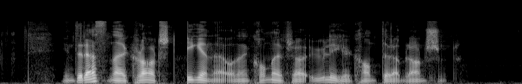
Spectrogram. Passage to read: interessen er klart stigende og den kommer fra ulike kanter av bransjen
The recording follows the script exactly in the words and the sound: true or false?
false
